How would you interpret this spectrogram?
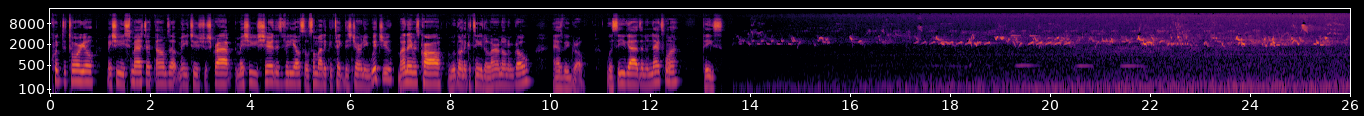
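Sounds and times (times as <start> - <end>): small birds chirping: 13.6 - 26.0.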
